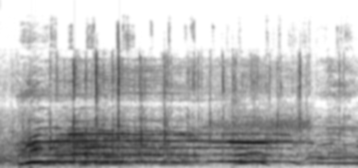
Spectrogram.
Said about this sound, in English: I think that has to be the loudest cheer all night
